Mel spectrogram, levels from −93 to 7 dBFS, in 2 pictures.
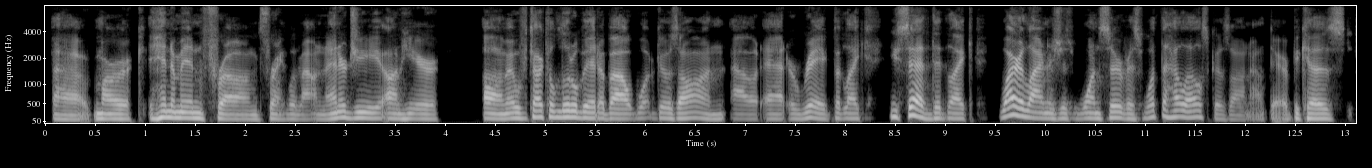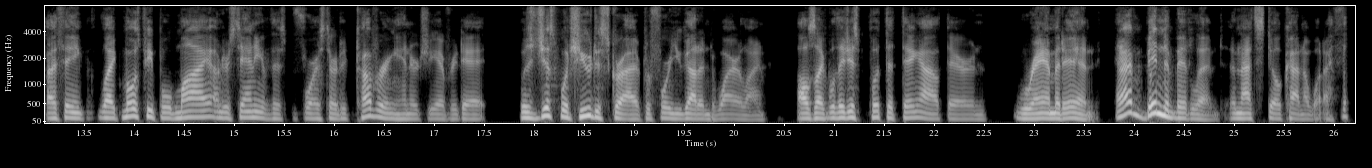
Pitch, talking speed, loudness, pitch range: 130 Hz, 225 wpm, -24 LUFS, 120-145 Hz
